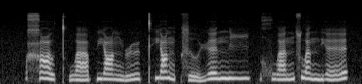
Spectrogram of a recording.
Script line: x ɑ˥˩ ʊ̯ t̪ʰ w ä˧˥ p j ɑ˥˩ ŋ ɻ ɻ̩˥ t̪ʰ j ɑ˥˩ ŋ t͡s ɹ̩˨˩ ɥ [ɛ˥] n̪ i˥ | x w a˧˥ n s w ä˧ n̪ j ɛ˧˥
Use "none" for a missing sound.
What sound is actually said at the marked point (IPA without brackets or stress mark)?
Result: ɛ˥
